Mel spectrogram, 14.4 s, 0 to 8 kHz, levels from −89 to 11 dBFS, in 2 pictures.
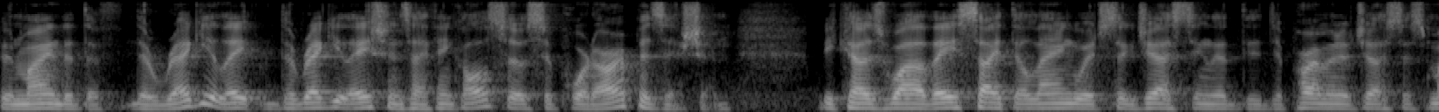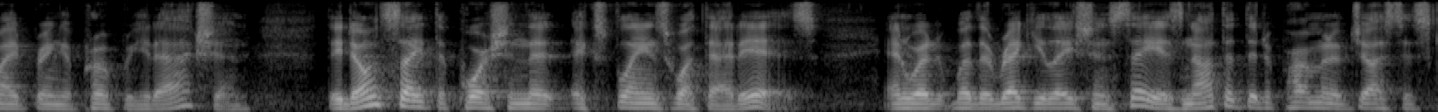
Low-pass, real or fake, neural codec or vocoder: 7.2 kHz; real; none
